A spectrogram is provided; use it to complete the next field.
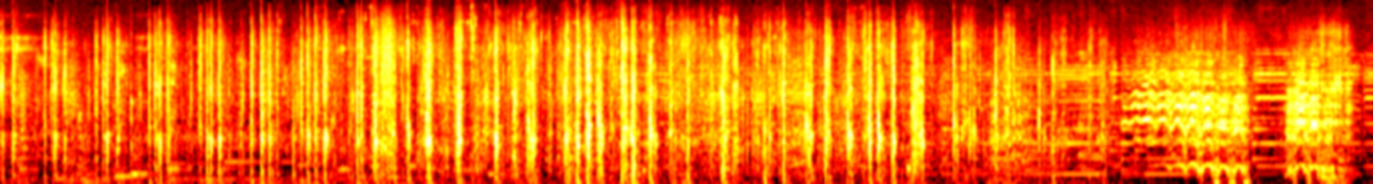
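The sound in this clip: Horse sounds heard while dismounting and riding: many quick, crisp hoof clops in an irregular rhythm. Near the end comes a loud, wavering whinny.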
